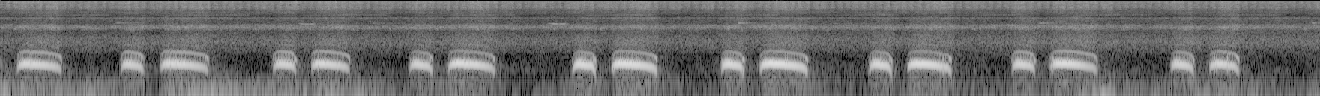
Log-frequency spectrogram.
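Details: Two-note cooing from a large, fine Thổ Hú dove. Each soft, mellow pair of hoots comes roughly every second in an even series, with little else audible.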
